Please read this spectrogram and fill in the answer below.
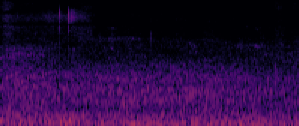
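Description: Low, uneven rumble of wind on the microphone on an open, exposed slope, with a brief faint tick about half a second in.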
